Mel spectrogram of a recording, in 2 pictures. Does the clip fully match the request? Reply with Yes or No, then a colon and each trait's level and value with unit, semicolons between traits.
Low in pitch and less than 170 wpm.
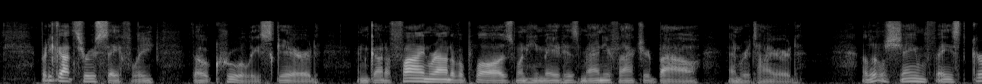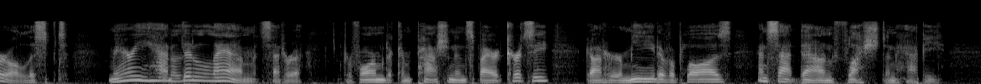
Yes: very low, 95 Hz; average, 155 wpm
